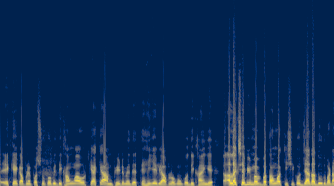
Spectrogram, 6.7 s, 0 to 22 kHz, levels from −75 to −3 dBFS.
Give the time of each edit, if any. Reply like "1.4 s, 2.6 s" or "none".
4.4 s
